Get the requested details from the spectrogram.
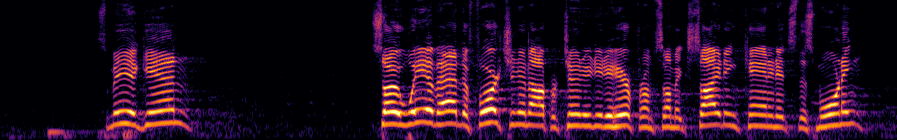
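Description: A middle-aged man speaks calmly into a microphone over a loudspeaker in a large hall.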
